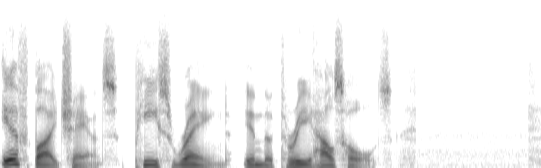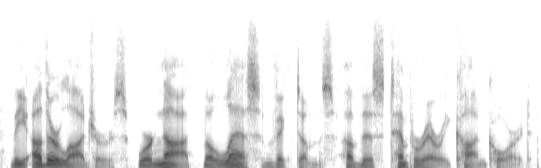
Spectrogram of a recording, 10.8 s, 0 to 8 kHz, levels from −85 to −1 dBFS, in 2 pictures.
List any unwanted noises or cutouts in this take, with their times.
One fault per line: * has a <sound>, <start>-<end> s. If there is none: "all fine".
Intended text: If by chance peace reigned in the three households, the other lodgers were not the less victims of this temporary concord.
all fine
